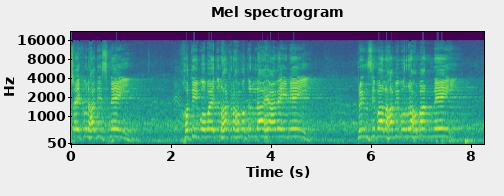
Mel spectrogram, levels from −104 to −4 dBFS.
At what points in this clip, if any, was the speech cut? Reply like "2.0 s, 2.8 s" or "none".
none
